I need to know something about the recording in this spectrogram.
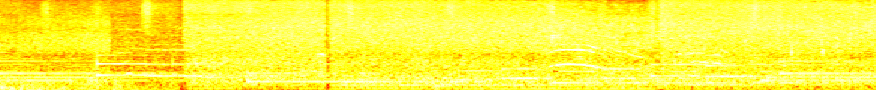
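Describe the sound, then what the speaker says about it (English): Surf crashes on a Sydney beach with a strong current, a loud, continuous roar of breaking ocean waves nearby, with faint tonal sounds drifting over the wash and no talking. "The waves are crashing."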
